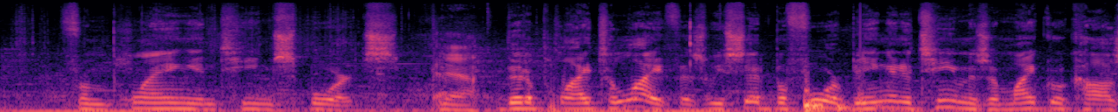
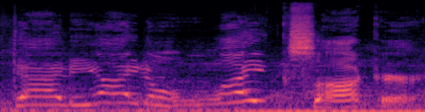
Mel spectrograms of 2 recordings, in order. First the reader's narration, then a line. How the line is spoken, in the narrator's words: crying, sobbing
